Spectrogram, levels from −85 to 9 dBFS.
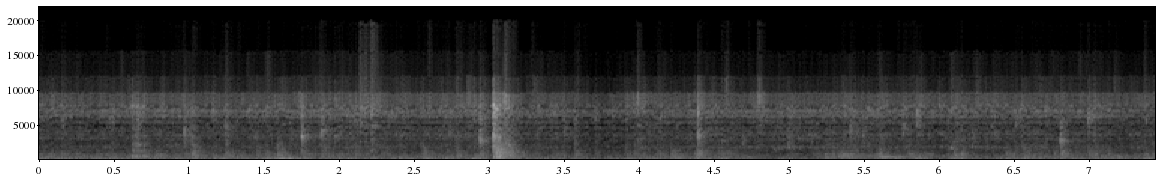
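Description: From start to finish, the audio was likely passed through Opus compression at a low rate, consistent with about 24 kbps in its music mode at full bandwidth. Short of bits, the encoder fills bands with noise or folded content, so tones sound grainy, rough and noisy.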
